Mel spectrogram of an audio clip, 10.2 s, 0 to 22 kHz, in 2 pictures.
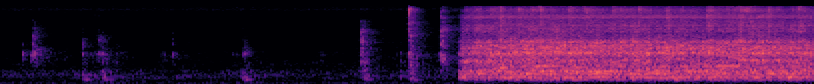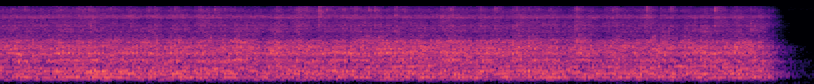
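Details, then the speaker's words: Breville Barista Express BES860 built-in burr grinder at grind size 10, dose dial at 12 o'clock: a couple of clicks then steady even whir about seven seconds, clean stop; normal burr grinder operation. "so it's at number 10 here in this grinder dial the grind size dial and in the dose it's at 12 o'clock"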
